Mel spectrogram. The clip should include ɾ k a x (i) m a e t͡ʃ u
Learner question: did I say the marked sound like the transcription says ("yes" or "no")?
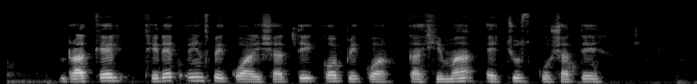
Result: yes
